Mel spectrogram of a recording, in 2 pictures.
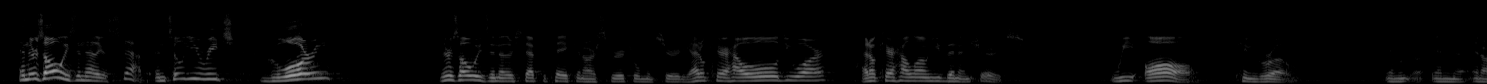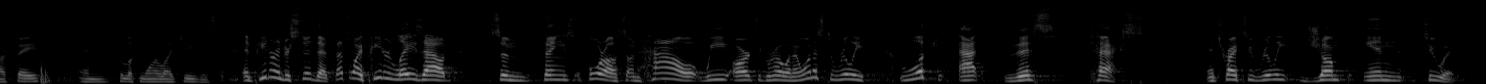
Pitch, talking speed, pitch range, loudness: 180 Hz, 175 wpm, 140-210 Hz, -43 LUFS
